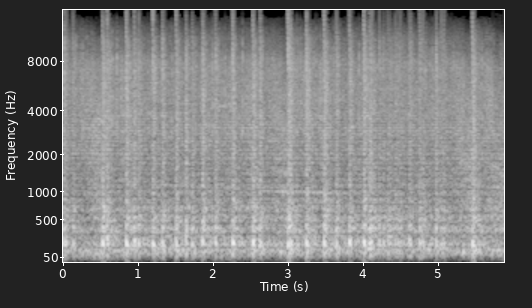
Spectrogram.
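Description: Fireworks finale barrage: aerial shells bursting in rapid, overlapping bangs, about three or four a second, over a continuous rumble.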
